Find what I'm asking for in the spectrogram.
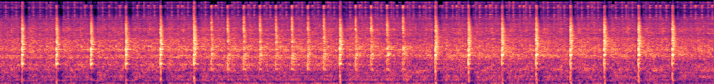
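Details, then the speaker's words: Dodge engine idling with sharp firecracker-like pops about three times a second; pulling components one by one; misfire. "आवाज एकदम आती इसके पटाखे की तरफ फायर मार रही है।"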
